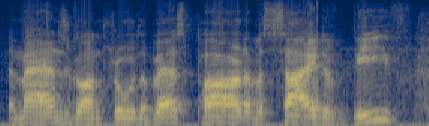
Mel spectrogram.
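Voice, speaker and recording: An actor playing an exasperated, grumbling man of the household in a radio drama, brisk and emphatic. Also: on the high side, steady tone, pushed and bright. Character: exasperated, grumbling male household companion at the table. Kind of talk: Golden Age radio drama acting.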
